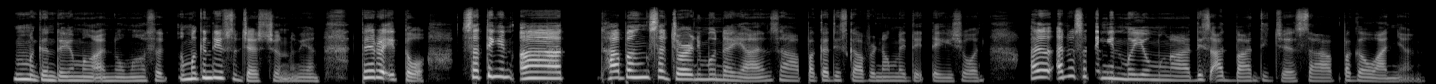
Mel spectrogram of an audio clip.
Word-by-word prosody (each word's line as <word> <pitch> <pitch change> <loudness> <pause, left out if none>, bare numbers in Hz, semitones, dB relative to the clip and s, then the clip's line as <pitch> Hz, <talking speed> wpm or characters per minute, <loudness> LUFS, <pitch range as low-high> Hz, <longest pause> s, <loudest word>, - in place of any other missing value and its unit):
Hmm, 240 -1 +1
maganda 200 -3 -4
yung 185 0 -5
mga 175 - -4
ano 170 -1 -10
mo, 175 +1 -10
mga - - -10
sug 180 -3 -8
ah, - - -8
maganda 280 +5 +2
yung 295 -3 +4
suggestion 175 -8 -3
mong - - -13
'yan. 165 -1 -11 0.4
Pero 315 0 +4
ito 230 -5 0 0.4
sa 335 - +6
tingin 355 0 +3
ah, 285 +1 +8 0.5
habang 320 +2 +5
sa 325 +1 +7
journey 235 -1 +2
mo 230 0 -5
na 205 -3 -4
'yan 160 -1 -6
sa 185 -4 -9
pagka-discoverng 175 -2 -9
meditation, 160 0 -12 0.5
ah, 325 +2 +3
ano 300 +7 +1
sa 360 - -1
tingin 290 -5 0
mo 240 -1 -2
yung 220 -2 -5
mga 190 -1 -7
disadvantages 180 -5 -7
sa 155 -2 -11
paggawa 170 -6 -8
niyan? 145 +3 -18
195 Hz, 165 wpm, -21 LUFS, 175-280 Hz, 0.5 s, ah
